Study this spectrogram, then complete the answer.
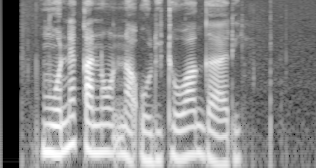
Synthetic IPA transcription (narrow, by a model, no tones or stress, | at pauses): mwonekanonaʔolitowaɡaɾi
